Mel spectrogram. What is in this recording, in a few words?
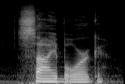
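"cyborg", US English; pronunciations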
